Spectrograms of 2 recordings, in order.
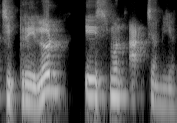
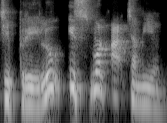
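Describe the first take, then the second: First: The first word ends with an added -un. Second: The first word ends in a plain -u vowel. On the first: The speaker calls it wrong. "Tidak bisa" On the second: The speaker calls it right. "Jadi enggak bacanya tadi"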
